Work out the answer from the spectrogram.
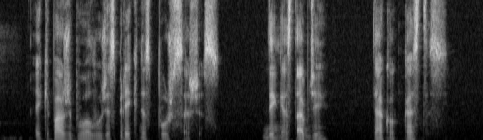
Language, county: Lithuanian, Utena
